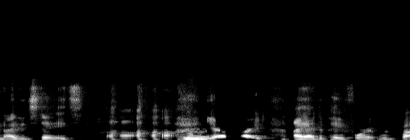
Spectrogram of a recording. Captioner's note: laughs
